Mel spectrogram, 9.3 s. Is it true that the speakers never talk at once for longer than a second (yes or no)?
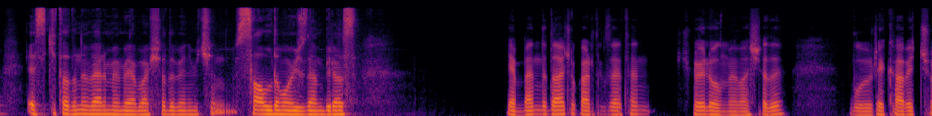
yes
